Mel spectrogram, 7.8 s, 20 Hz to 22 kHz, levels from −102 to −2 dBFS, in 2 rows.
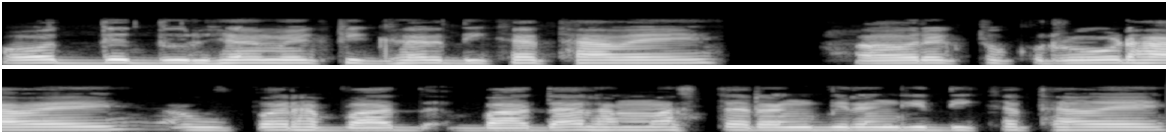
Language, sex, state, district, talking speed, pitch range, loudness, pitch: Chhattisgarhi, male, Chhattisgarh, Jashpur, 155 wpm, 170-180 Hz, -17 LUFS, 175 Hz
